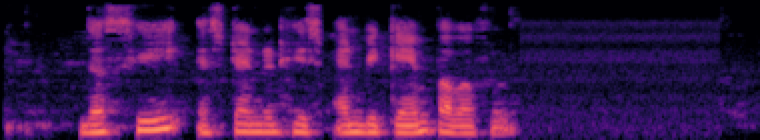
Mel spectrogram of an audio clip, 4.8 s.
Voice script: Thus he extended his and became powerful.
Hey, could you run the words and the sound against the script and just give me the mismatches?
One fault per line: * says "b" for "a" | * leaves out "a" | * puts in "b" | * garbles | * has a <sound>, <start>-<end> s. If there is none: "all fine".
all fine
